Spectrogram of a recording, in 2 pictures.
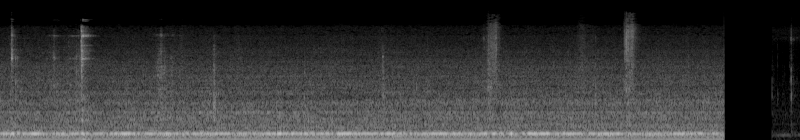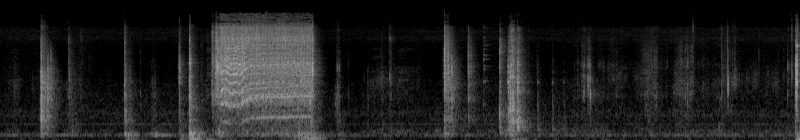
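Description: A loud, steady machine hum with a low drone runs until it cuts off abruptly about nine seconds in. After that come quiet scattered clicks and knocks of tools and parts being handled, and a cordless drill spinning up briefly a little after halfway.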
